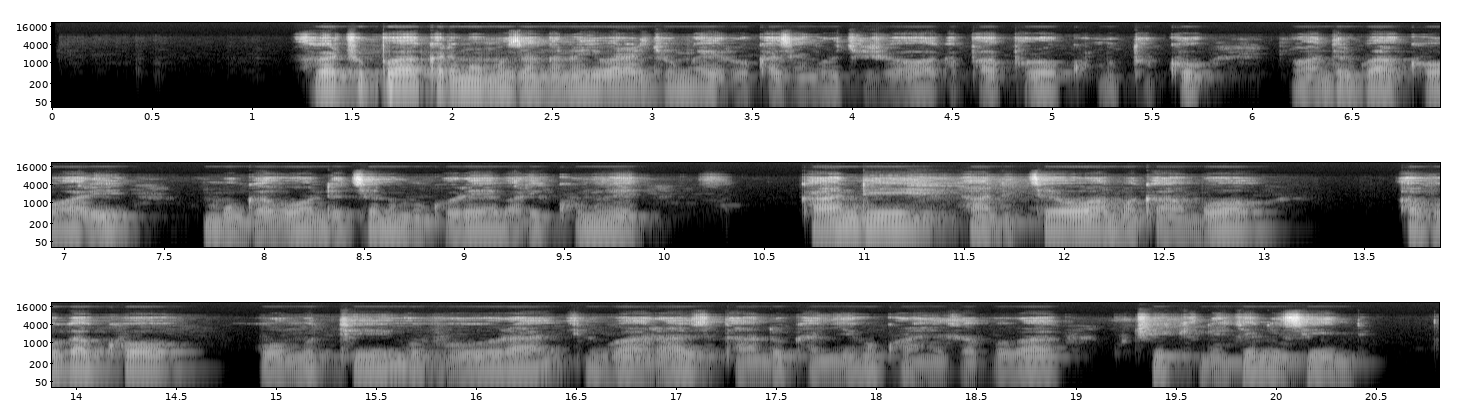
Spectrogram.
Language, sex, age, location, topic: Kinyarwanda, male, 25-35, Huye, health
